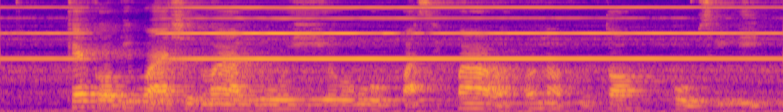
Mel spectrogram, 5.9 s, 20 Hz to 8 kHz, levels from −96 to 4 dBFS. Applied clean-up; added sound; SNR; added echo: none; Bowed string instrument; -5 dB; reverberation time 1.7 s.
